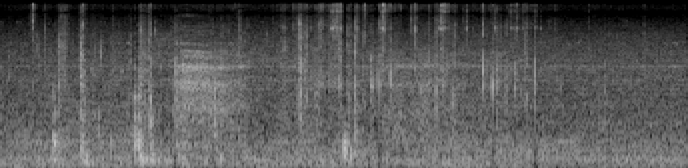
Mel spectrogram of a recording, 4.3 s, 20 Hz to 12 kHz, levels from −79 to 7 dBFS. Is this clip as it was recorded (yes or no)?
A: yes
